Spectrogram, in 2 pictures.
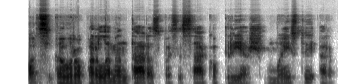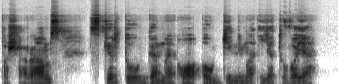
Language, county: Lithuanian, Klaipėda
